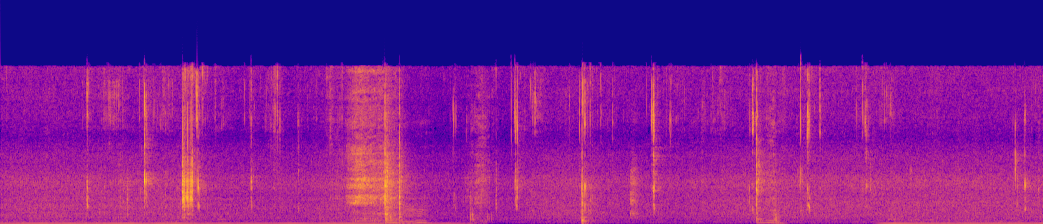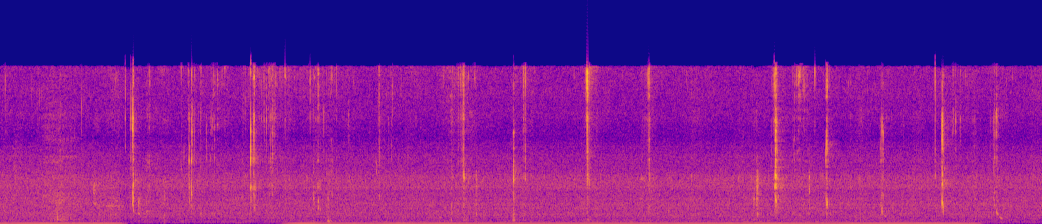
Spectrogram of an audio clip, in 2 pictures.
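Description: Chewing and crunching of raw green mango slices, with short crisp clicks scattered throughout. Under it runs a steady low hum, the loudest sound, which cuts out about five seconds in and again around twelve seconds in, returning each time.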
